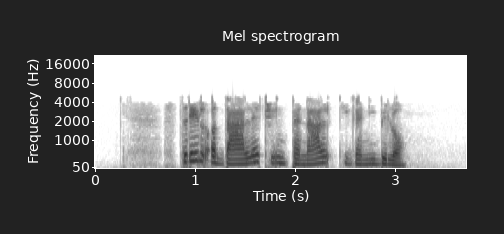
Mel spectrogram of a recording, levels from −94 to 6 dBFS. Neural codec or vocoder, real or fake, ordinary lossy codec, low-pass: autoencoder, 48 kHz, 128 numbers a frame, DAC-VAE, trained on Japanese speech; fake; AAC, 16 kbps; 19.8 kHz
